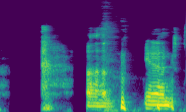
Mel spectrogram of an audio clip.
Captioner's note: laughter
